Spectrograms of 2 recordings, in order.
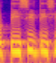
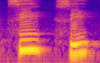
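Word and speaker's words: tsetse: T silent होता है, तो आप इसको T को साइलेंट रखोगे, सो इसको बोलोगे, इसको TC नहीं बोलना है, इट इज़ CC फ्लाई।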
